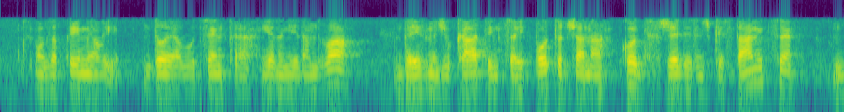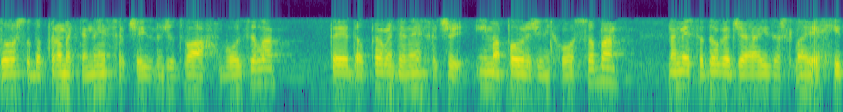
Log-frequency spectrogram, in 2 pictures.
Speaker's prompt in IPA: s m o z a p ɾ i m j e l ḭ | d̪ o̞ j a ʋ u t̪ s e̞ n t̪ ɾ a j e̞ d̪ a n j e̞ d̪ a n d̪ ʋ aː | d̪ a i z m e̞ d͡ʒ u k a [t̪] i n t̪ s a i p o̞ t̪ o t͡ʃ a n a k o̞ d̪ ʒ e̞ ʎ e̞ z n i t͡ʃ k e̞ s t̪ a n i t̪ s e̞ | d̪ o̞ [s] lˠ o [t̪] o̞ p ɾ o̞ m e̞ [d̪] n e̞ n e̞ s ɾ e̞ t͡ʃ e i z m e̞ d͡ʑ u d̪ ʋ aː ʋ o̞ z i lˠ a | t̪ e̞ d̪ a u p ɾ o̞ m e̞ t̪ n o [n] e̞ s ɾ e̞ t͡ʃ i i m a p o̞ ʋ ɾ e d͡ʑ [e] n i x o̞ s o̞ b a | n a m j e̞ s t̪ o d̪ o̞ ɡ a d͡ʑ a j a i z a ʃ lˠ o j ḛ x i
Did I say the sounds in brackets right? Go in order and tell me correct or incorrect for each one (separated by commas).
correct, incorrect, incorrect, incorrect, correct, correct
